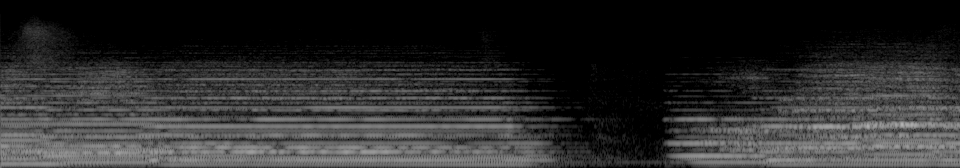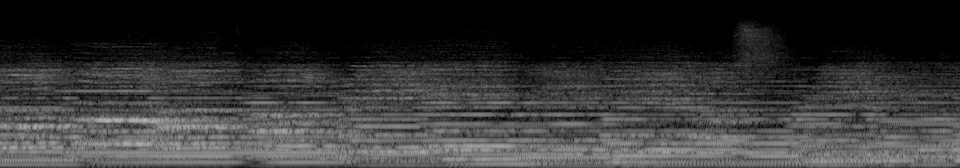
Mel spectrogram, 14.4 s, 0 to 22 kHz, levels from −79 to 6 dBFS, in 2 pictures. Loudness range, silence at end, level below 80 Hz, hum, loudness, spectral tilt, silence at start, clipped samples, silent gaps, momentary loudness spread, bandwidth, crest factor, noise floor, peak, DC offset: 7 LU; 0 s; -54 dBFS; none; -29 LUFS; -6 dB/octave; 0 s; under 0.1%; none; 7 LU; 15 kHz; 16 dB; -59 dBFS; -12 dBFS; under 0.1%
